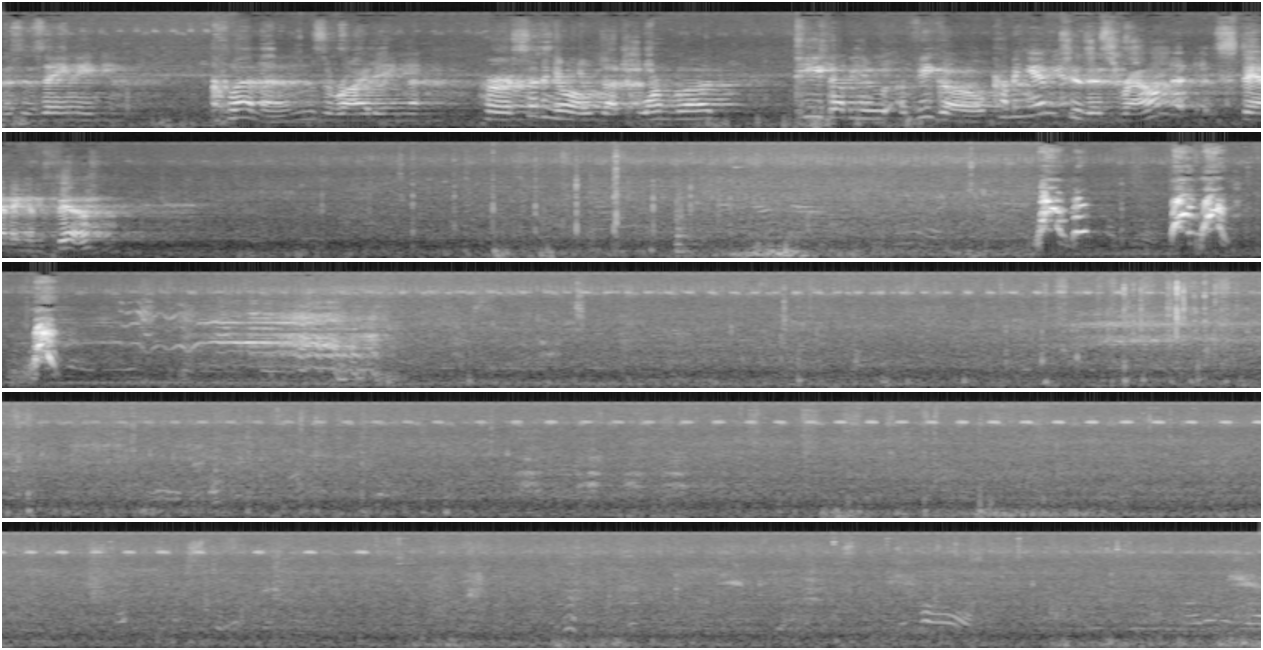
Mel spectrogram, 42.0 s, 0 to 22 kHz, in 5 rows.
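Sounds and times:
muffled hoofbeats on sand: 0:10.2 - 0:14.8, 0:19.4 - 0:32.9
horse whinnying: 0:17.3 - 0:19.5, 0:23.8 - 0:25.4.

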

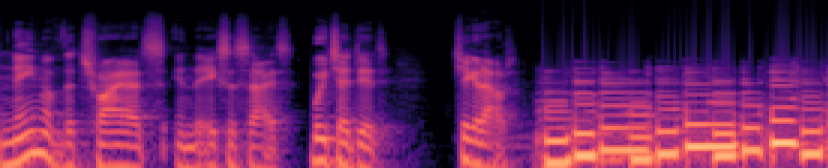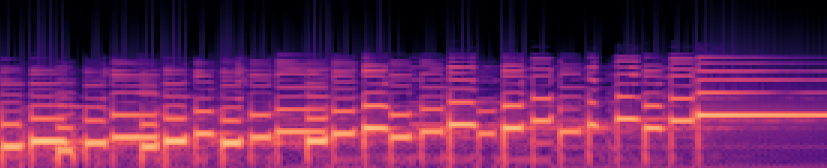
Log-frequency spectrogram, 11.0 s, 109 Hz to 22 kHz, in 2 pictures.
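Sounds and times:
jazz guitar arpeggios: 0:03.6 - 0:11.0.

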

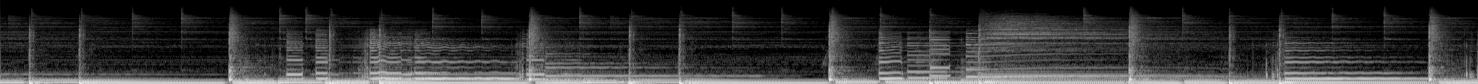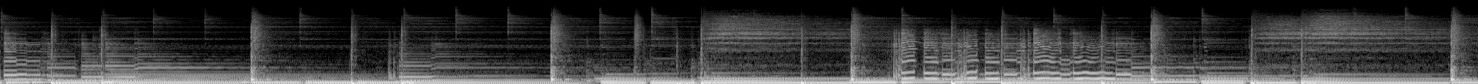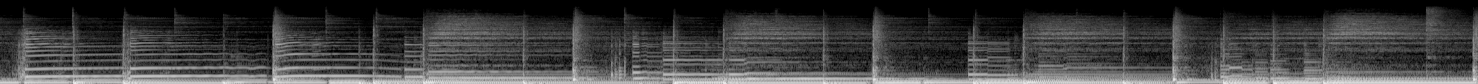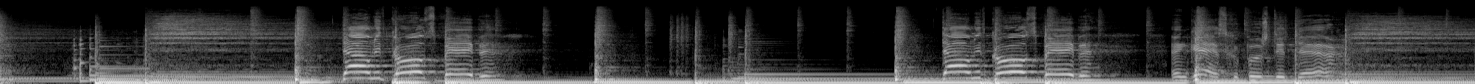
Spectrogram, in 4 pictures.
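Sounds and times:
bass guitar line: 0:00.0 - 0:59.0
lead guitar: 0:00.0 - 0:59.0
drum hits: 0:02.8 - 0:04.4, 0:06.3 - 0:07.3, 0:09.3 - 0:10.6, 0:12.3 - 0:13.2, 0:20.3 - 0:26.4, 0:39.3 - 0:49.4.

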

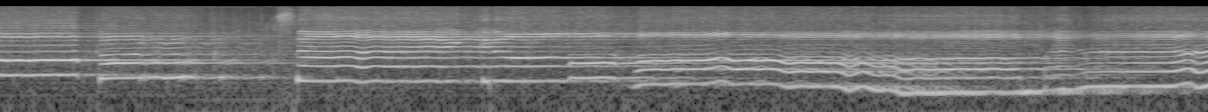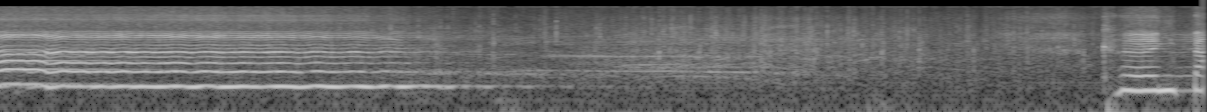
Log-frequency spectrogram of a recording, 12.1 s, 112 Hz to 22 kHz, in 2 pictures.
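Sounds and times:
low tape hum: 0:00.0 - 0:12.0
scattered crowd applause: 0:08.0 - 0:11.7.

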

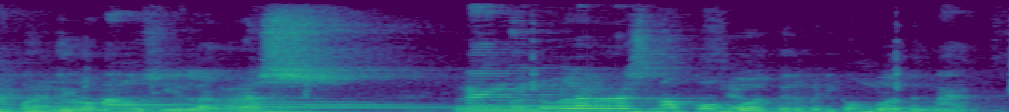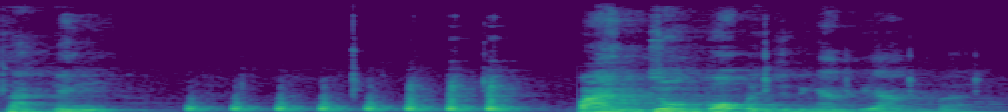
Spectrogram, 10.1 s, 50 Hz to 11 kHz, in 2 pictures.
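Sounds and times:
metal plates ringing: 0:00.0 - 0:03.9.

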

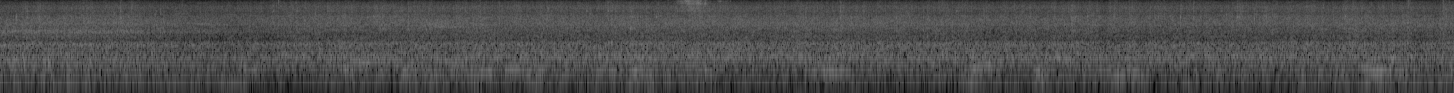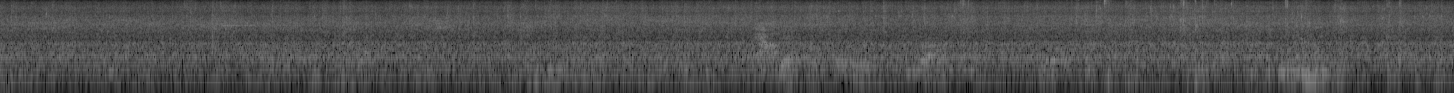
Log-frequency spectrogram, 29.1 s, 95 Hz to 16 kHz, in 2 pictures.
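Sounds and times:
rain falling: 0:00.0 - 0:29.0.

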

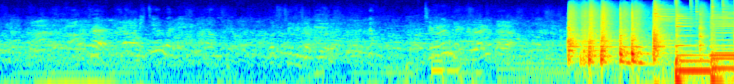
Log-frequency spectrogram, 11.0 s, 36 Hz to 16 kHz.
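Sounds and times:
drum fill: 0:08.5 - 0:11.0
funk jazz band playing: 0:08.5 - 0:11.0.

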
